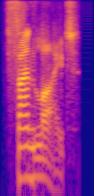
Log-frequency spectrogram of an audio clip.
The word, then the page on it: fanlight: British English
